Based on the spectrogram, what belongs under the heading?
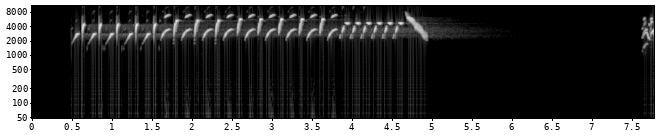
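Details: Goldfinch song: four seconds of rapid, rhythmic twittering notes, shifting into a faster even trill. It closes with a descending buzzy slur, then silence and a brief final note.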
